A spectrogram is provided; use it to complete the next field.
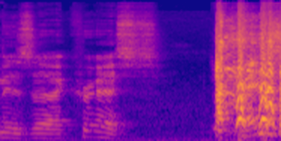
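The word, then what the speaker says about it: Crish: it's c r i s h chish chis pronounced Chris got you okay for sure um so yeah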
